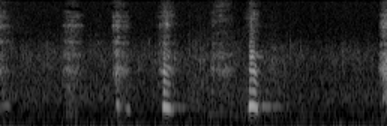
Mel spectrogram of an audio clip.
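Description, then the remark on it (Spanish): A woman kneeling on the floor sobs quietly, catching her breath in short, shaky gasps and faint whimpers that come in an uneven rhythm, with no talking. “Arrodillada en el suelo y llorando.”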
